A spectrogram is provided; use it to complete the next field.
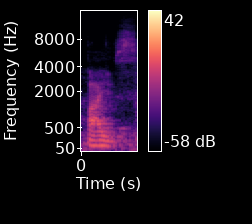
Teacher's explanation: os segmentos vocálicos a e i ocorrem na mesma sílaba e há uma mudança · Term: ditongo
